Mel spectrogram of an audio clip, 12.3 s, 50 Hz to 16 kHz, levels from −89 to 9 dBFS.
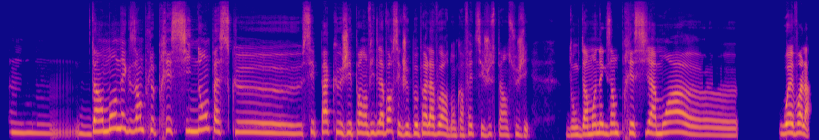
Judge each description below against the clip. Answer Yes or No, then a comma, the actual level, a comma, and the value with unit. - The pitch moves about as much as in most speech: Yes, average, 3.4 semitones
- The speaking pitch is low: No, high, 235 Hz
